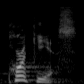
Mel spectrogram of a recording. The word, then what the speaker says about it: Porcius: Anyway, his name is Porcius Felix, which the name Porcius, literally, there's no soft C in Greek, so it's Porcius is his real name, which means swinish, and then Festus is from the Greek word for festival, so literally his name means pig party.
